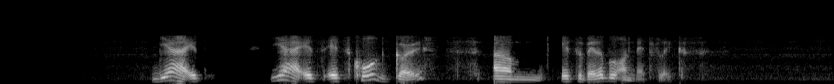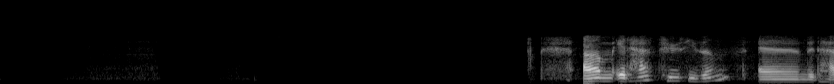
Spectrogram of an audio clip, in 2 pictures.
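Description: Throughout, the speech passes through a Bluetooth CVSD headset codec, whose one-bit adaptive-step coding limits the band to roughly 250 Hz–3.5 kHz, consistent with a 64 kbps link. Loud high sounds overrun the step and distort, sibilants turn scratchy, and a granular hiss sits underneath. At 6.35 s, unconcealed Bluetooth headset packet loss drops about 11 ms of audio, a few packets replaced by silence or an idle pattern, leaving an abrupt hole. The same fault recurs at 10.77 s, a shorter gap of about 7.5 ms from a couple of lost packets.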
